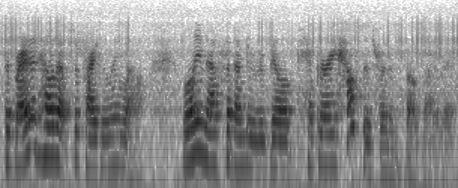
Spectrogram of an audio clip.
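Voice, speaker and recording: A woman's voice: fairly low pitch, fairly quick. A woman reading a picture book aloud to children, explaining things simply in asides to young listeners. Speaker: story-time reader for children. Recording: dull lo-fi sound with faint noise.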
